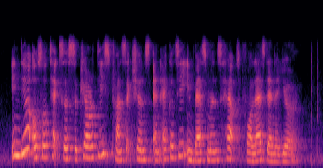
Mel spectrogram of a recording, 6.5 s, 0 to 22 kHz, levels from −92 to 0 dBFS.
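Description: Nothing goes wrong anywhere in this speech recording; there's simply no technical fault to point to.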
